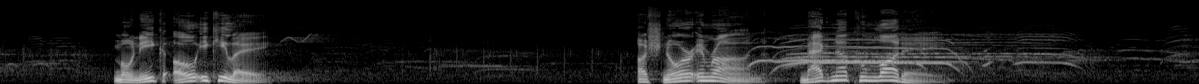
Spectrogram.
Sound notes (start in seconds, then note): 3.6 audience applauding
